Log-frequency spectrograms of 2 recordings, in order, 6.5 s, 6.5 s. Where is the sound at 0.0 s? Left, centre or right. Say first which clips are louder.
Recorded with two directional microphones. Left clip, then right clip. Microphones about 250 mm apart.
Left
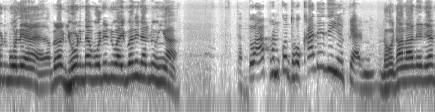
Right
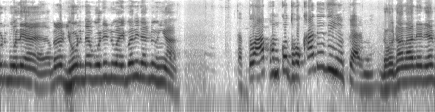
Even; left.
